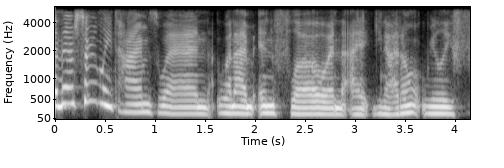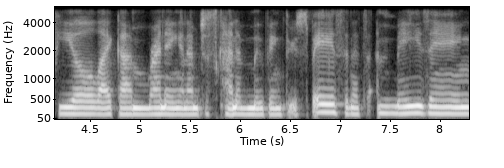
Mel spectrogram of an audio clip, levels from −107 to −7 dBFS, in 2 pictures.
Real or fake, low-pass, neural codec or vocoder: real; 5.4 kHz; none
